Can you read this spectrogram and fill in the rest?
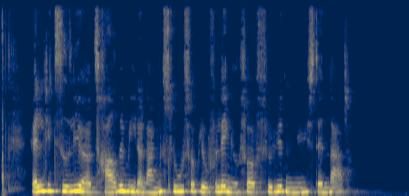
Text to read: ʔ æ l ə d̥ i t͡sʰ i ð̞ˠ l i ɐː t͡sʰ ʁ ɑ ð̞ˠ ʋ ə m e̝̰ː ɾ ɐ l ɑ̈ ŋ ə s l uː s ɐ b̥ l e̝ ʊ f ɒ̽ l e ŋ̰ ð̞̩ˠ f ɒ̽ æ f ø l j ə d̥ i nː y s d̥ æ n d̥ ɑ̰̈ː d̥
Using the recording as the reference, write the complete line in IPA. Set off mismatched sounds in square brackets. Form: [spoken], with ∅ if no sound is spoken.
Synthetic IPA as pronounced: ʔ æ l ə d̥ i t͡sʰ i ð̞ˠ l i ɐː t͡sʰ ʁ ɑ ð̞ˠ ʋ ə m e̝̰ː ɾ ɐ l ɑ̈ ŋ ə s l uː s ɐ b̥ l e̝ ʊ f ɒ̽ l e ŋ̰ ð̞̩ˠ f ɒ̽ æ f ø l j ə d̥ [e] nː [yː] s d̥ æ n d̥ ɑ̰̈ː d̥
